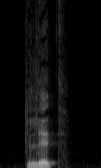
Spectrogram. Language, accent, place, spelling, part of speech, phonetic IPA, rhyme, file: German, Germany, Berlin, glitt, verb, [ɡlɪt], -ɪt, De-glitt.ogg
- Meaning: first/third-person singular preterite of gleiten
